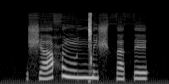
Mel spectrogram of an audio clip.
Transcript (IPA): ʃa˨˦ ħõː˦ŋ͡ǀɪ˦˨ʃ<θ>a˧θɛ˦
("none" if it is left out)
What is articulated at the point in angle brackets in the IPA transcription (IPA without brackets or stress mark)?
θ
